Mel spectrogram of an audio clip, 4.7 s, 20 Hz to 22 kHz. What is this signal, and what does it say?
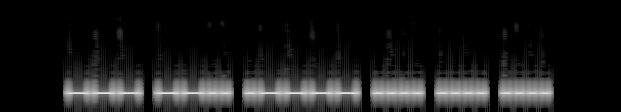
Morse code, heard as a keyed tone, about 25 wpm, 700 Hz. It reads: OZ1HHH
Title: DXCC-100 Call Signs - 6 Characters - Repeated 2x - 25wpm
